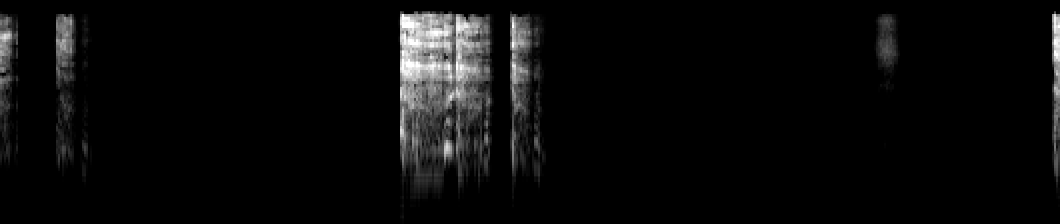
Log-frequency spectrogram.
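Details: Morning cough from an adult: a few small dry coughs, then a louder harsh coughing burst with a brief follow-up cough in a quiet room; cough.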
